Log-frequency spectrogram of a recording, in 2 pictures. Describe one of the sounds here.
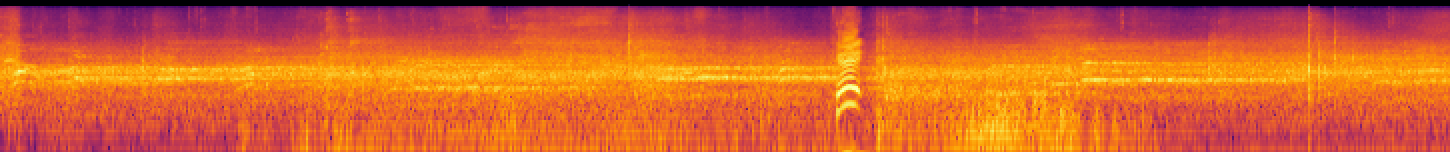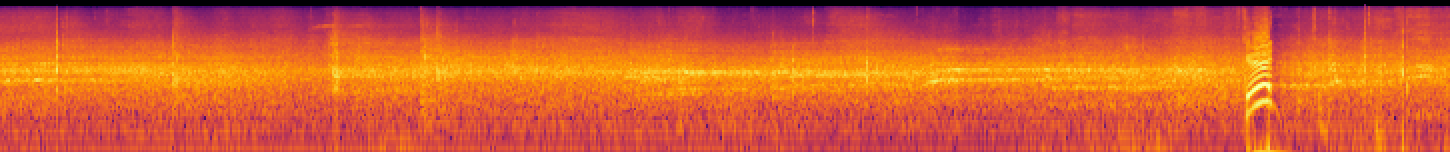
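Players call out to each other across the rink.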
